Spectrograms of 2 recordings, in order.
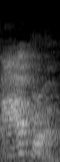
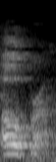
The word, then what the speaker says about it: Oprah: Like, for example, we know it's not Opera cuz all these years she's pronounced it Oprah.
